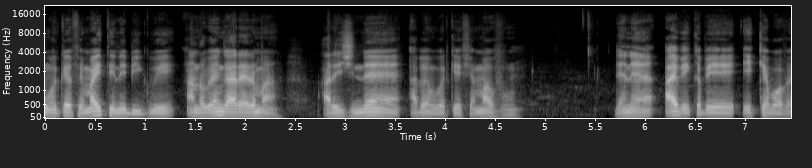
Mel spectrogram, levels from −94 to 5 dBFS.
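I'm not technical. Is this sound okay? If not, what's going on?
Yes, this sound is okay; nothing is going wrong in it.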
